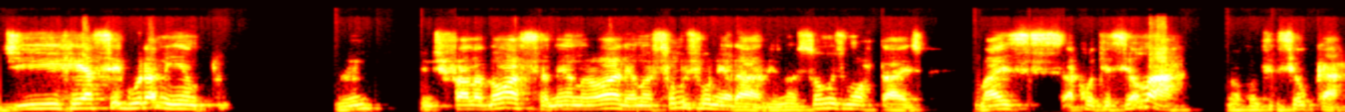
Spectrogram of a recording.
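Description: Somewhat breathy and pitched fairly high, a man speaks at a fairly slow pace with lively intonation. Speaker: psychoanalyst and professor. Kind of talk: interview.

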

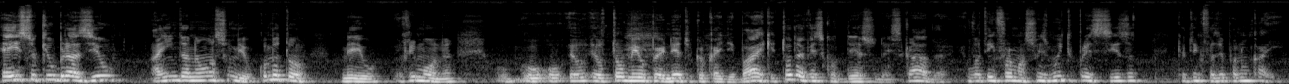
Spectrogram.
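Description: A man with a fairly high pitch speaks at a moderate pace in a plain, everyday voice. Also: ordinary pitch variation. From Brazil, São Paulo. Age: 60s. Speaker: physician, pathologist. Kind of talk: casual interview conversation.

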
